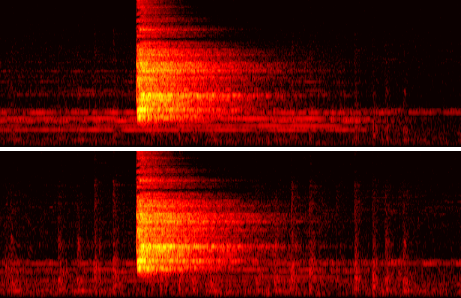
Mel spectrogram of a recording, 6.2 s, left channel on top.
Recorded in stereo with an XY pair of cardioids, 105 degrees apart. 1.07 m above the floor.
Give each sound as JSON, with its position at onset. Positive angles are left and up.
{"t": 1.8, "sound": "a dog barking", "azimuth_deg": 0, "distance_m": 3.0}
